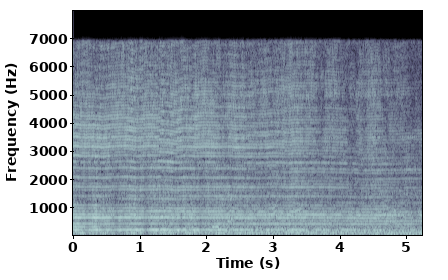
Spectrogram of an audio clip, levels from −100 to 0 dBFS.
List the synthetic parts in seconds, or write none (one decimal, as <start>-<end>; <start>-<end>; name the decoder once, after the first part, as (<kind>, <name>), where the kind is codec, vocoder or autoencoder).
none

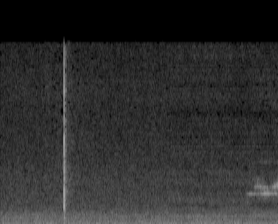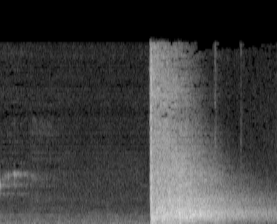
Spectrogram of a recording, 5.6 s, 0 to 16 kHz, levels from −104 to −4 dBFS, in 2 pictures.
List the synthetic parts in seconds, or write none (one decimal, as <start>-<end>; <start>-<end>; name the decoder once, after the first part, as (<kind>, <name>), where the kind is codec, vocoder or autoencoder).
1.7-5.0 (codec, SNAC)

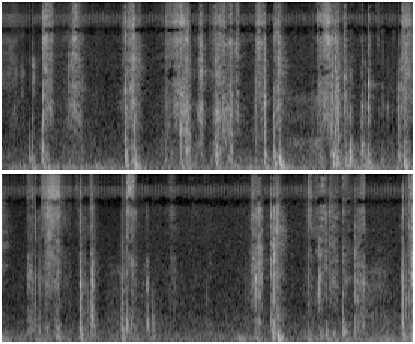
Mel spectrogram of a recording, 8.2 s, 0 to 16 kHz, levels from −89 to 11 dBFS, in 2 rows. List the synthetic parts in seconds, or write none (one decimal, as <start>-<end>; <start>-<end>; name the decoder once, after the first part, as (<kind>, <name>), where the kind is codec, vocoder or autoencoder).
0.0-1.3 (vocoder, BigVGAN v2)

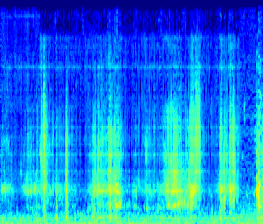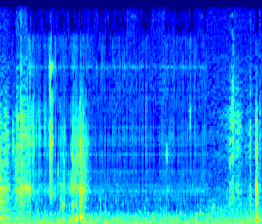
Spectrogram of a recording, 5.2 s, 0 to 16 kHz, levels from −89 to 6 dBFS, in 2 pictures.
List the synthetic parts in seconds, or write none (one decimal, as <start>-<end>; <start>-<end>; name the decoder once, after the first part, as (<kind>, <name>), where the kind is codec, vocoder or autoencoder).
0.0-2.4 (vocoder, BigVGAN v2); 2.9-4.7

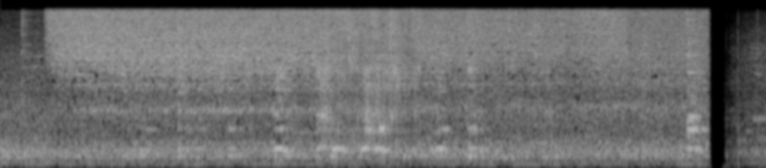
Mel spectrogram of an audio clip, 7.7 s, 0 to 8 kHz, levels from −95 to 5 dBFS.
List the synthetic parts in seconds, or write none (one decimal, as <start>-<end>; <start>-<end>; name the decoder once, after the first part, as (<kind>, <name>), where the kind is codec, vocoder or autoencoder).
3.2-4.2 (codec, HILCodec)

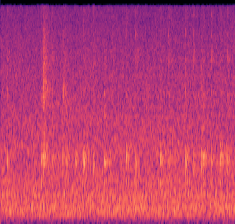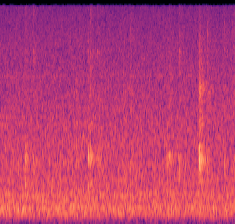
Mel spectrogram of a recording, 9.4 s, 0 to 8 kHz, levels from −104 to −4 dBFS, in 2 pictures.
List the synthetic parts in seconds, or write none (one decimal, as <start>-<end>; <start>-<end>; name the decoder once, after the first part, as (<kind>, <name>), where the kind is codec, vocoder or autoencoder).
6.0-7.2 (vocoder, Vocos)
